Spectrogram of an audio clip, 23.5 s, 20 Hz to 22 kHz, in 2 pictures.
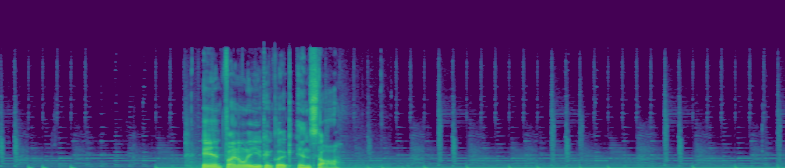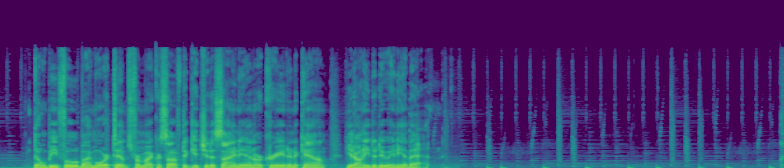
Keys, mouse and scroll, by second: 5.9 click, 21.8-23.5 drag.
